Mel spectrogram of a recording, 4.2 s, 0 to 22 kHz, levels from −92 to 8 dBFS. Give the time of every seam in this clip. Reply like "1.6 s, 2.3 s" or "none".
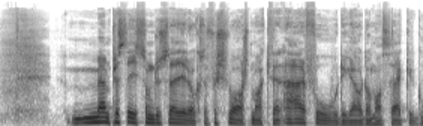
none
